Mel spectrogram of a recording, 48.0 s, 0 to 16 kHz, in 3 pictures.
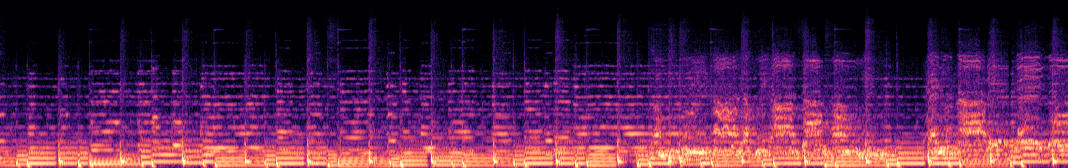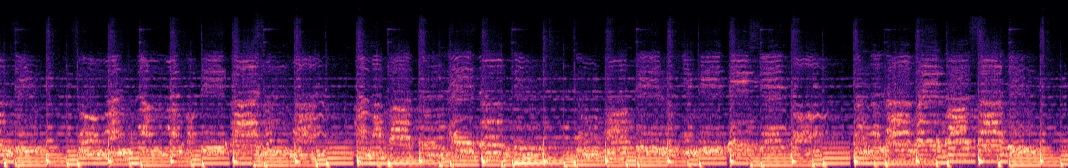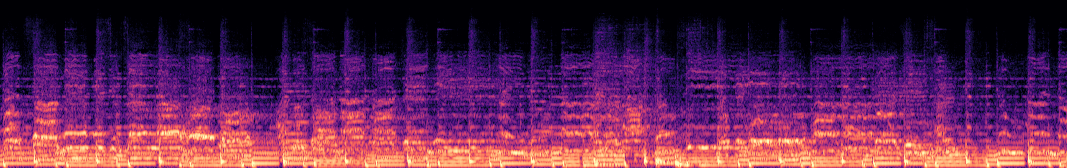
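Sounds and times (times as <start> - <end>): instrumental backing with beat: 0.0 - 48.0
choir singing gospel: 9.6 - 48.0.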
